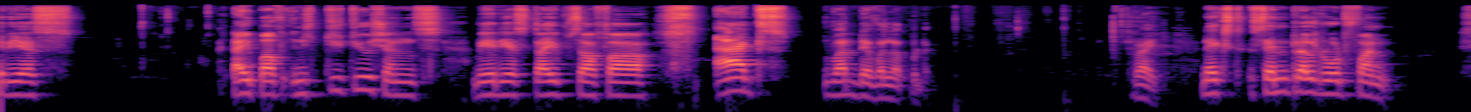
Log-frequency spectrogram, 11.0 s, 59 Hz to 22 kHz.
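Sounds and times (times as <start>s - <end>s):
man speaking: 0.0s - 0.7s, 1.6s - 7.1s, 8.4s - 10.6s.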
